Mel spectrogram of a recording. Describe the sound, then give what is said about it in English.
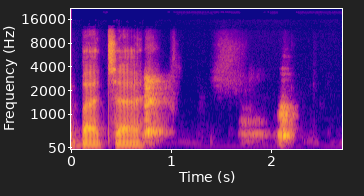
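Car horns made to sound like barking dogs, heard outside: a quick pair of loud barks, then a short pause before softer yaps and one final sharp bark. “Outside, you hear the bark of car horns. On this world, they've made them all sound like animals.”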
